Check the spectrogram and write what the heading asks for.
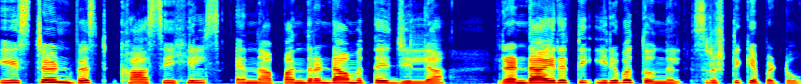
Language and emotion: Malayalam, neutral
